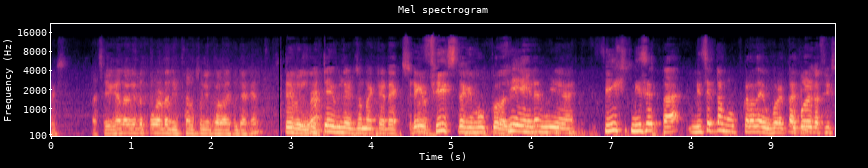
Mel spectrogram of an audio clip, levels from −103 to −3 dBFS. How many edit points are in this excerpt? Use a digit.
1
